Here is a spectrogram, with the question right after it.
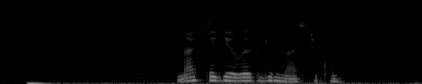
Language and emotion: Russian, neutral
